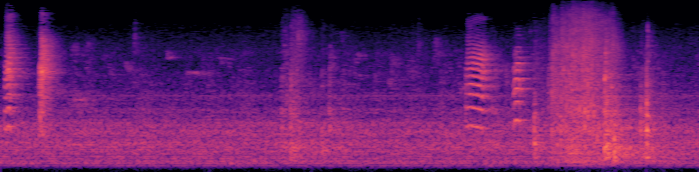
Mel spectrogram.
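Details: Zebra finch with sparse, short nasal calls over a quiet background, and a burst of wing flapping near the end.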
